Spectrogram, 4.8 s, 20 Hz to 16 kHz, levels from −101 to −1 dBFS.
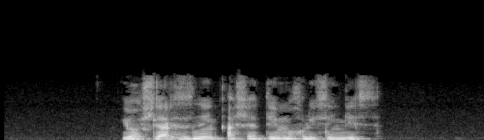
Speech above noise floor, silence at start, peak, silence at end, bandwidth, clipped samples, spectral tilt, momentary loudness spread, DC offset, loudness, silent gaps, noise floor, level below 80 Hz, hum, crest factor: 53 dB; 1.2 s; -2 dBFS; 1.15 s; 7.6 kHz; under 0.1%; -6 dB/octave; 5 LU; under 0.1%; -19 LUFS; none; -72 dBFS; -60 dBFS; none; 20 dB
